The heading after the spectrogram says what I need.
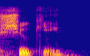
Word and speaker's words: Shuki: s-h-u-k-i and she said oh like a shoe key you know like a key for shoe and then she moved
